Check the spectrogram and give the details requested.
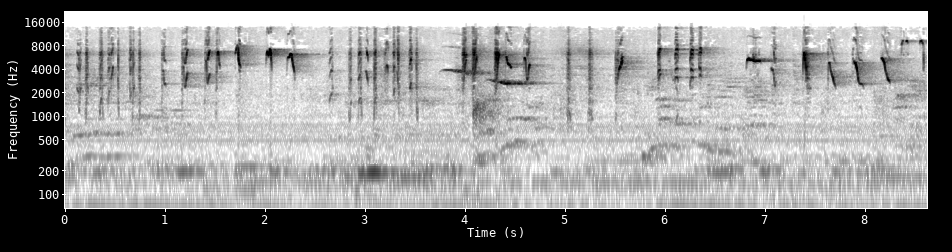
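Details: Konin singing in trotol style, recorded as training audio so caged birds quickly start singing: rapid high, thin chirps and short whistles, some sliding down, coming in quick bursts with brief pauses, over a faint low hum.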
